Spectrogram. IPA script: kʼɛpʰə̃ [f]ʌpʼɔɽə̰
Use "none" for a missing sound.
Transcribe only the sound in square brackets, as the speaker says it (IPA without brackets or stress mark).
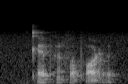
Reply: f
